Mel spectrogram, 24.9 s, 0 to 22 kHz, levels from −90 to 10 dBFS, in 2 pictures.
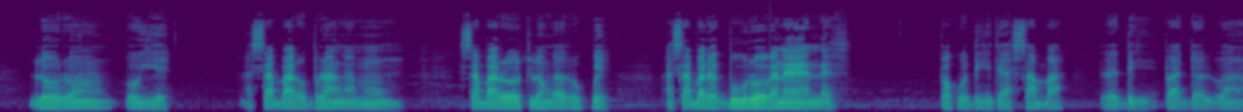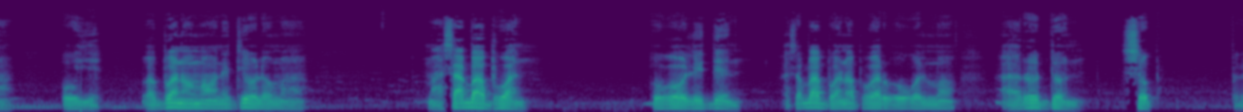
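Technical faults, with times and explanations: Throughout, MP3 compression: the speech has a plainly audible watery, swirly texture, with s sounds turning chirpy and metallic as weak frequency lines flicker on and off between frames. That's likely a lossy encoder starved of bits, which fits something like 64 kbps.
7.7 s and 13.24 s, dropped buffer (overrun): each is a small jump in the speech, no gap of silence. About 5 ms of audio goes missing, likely because samples weren't collected before the hardware overwrote them, so the two sides are butted together.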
